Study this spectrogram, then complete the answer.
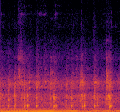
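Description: Hooves of Percheron draft horses pulling a ride around Stanley Park in Vancouver clip-clop in a steady, close rhythm over a low engine-like hum, with no talking.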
